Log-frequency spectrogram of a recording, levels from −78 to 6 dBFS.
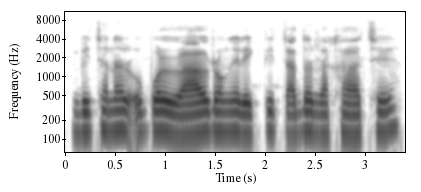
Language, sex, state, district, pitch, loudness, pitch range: Bengali, male, West Bengal, Cooch Behar, 135 Hz, -18 LUFS, 125-140 Hz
